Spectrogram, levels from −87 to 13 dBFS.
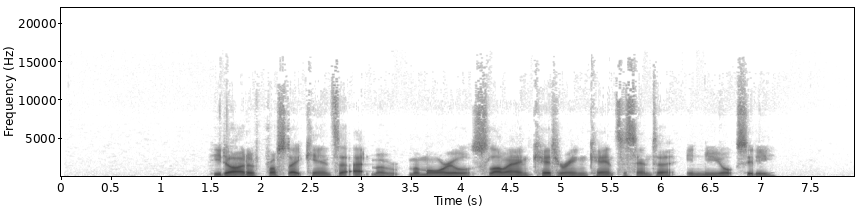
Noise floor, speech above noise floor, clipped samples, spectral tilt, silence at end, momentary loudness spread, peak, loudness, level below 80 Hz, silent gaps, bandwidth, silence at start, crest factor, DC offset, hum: -70 dBFS; 49 dB; under 0.1%; -5 dB/octave; 0.8 s; 11 LU; -2 dBFS; -22 LUFS; -60 dBFS; none; 16 kHz; 1.55 s; 22 dB; under 0.1%; none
